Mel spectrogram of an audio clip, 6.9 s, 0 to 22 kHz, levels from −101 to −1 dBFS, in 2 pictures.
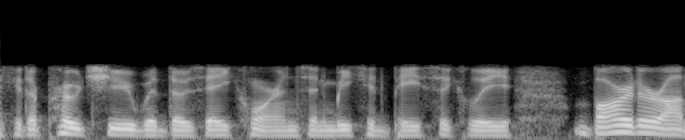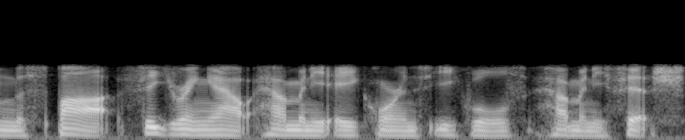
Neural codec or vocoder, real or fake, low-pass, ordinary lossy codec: none; real; 3.6 kHz; Opus, 64 kbps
